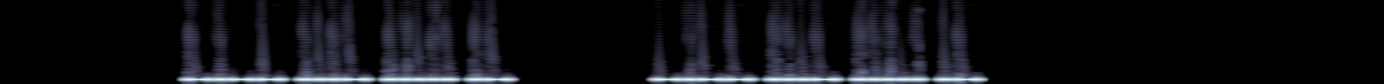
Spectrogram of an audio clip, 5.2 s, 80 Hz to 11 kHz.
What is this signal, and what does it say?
Morse code, heard as a keyed tone, about 46 wpm, 700 Hz. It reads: YV5A YV5A
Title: DXCC-100 Call Signs - 4 Characters - Repeated 2x - 45wpm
